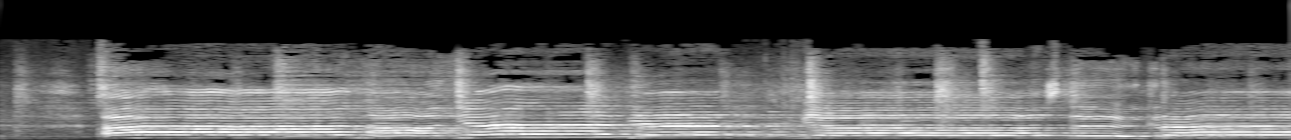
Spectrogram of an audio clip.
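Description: A group of girls singing a Polish Christmas carol (kolęda) together, coming in after a brief pause about half a second in and holding long notes.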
